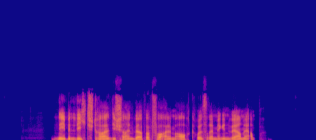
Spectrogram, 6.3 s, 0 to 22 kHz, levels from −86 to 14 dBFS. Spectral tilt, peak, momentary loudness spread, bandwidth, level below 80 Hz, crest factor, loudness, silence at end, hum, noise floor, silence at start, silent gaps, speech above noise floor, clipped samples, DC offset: -4.5 dB/octave; -2 dBFS; 7 LU; 9.8 kHz; -58 dBFS; 20 dB; -20 LUFS; 1.25 s; none; -87 dBFS; 1.1 s; none; 66 dB; under 0.1%; under 0.1%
